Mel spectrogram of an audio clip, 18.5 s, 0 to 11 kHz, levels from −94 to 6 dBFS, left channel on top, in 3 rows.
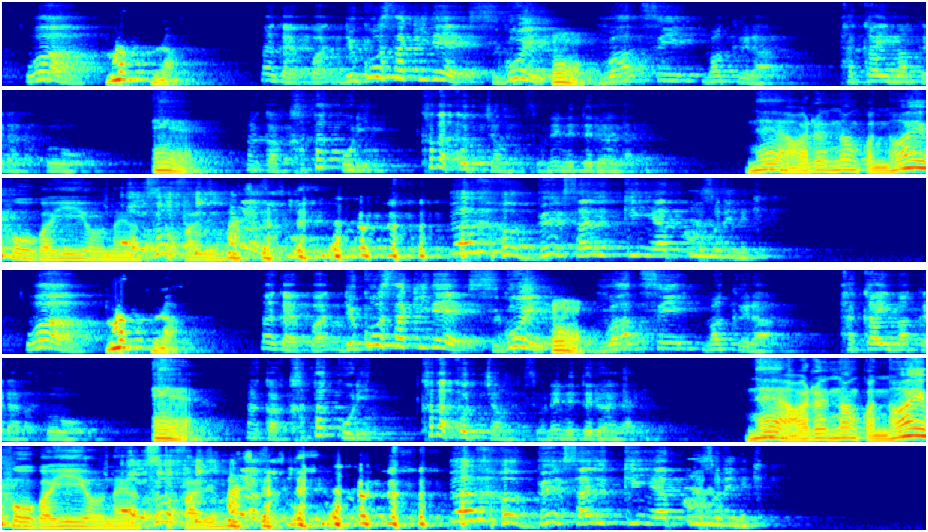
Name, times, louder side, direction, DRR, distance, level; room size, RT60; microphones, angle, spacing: voice 1, 0.2-0.5 1.7-3.7 4.0-5.2 5.6-6.7 7.8-8.6 9.0-10.5 13.1-14.3 15.3-17.4, right 3 dB, 20° right, -4 dB, 1.5 m, -33 dB
voice 2, 0.7-1.2 3.7-3.9 7.2-7.5 11.1-13.2 13.5-15.2 16.9-17.3, right 3 dB, 50° right, 11 dB, 0.6 m, -23 dB
18.0 x 10.0 x 5.4 m, 0.78 s
head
